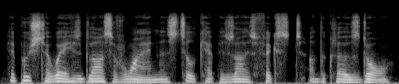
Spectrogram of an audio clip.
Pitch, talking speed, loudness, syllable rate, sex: 120 Hz, 255 wpm, -18 LUFS, 5.3 syllables/s, male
